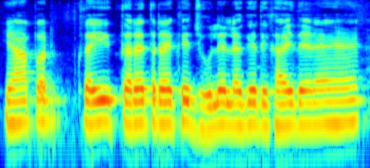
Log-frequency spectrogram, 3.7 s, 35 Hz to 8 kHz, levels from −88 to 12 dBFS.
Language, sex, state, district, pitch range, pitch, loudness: Hindi, male, Uttar Pradesh, Lalitpur, 140-155 Hz, 150 Hz, -14 LUFS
